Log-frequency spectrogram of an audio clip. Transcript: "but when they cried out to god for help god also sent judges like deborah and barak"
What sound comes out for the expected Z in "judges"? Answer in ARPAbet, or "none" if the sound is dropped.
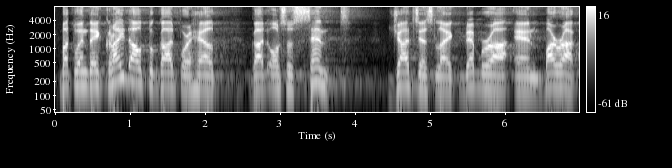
S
